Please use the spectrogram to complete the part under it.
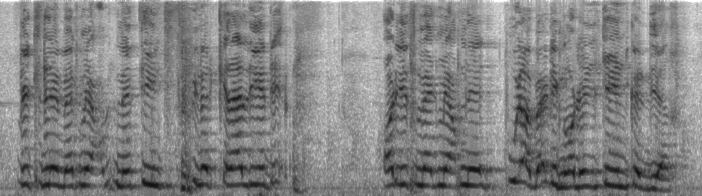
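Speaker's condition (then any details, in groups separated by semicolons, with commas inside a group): Cerebral palsy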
